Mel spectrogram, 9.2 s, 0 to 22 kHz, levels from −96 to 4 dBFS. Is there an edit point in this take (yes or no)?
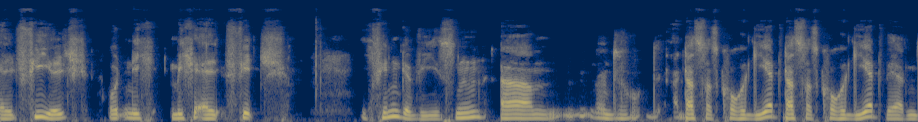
yes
